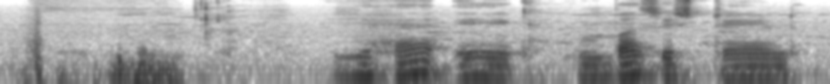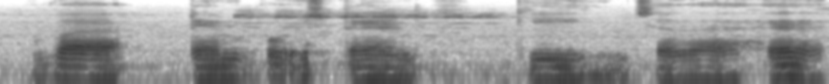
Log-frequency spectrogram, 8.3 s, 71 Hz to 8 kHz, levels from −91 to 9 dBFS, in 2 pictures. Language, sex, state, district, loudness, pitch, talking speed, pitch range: Hindi, male, Rajasthan, Jaipur, -22 LUFS, 100 Hz, 70 wpm, 95-105 Hz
